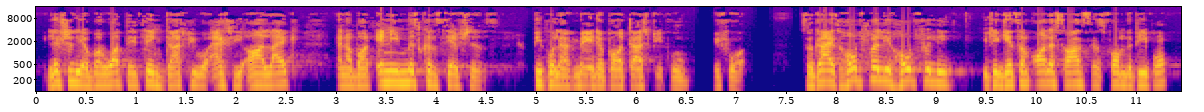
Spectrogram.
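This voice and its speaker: A man's voice: fairly high pitch, rough recording. A man hosting a casual vlog and street interviews, upbeat and laughing along with his guests.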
